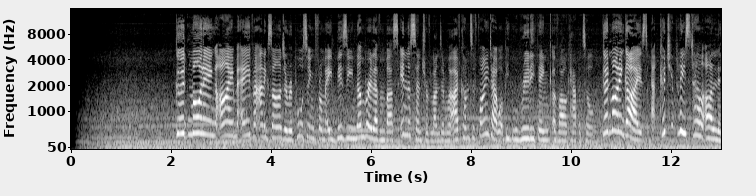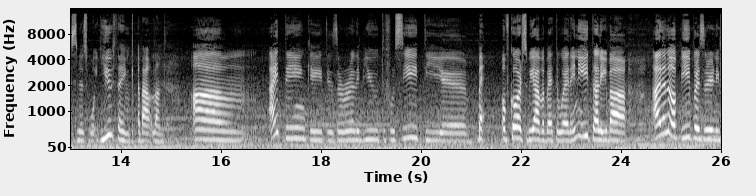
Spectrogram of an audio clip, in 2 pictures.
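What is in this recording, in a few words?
Italian English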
